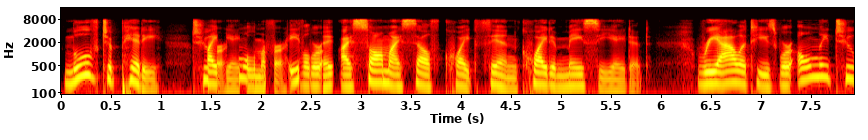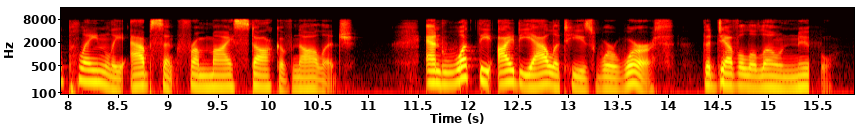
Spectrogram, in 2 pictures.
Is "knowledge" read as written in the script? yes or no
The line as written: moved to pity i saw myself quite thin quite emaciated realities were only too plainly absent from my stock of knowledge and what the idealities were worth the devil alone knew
yes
